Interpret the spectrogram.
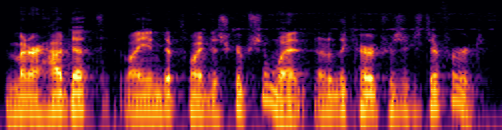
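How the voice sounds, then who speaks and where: A man hosting a gaming video, reading a visual novel aloud with animated, blunt casual commentary. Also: mid-range voice, rapid-fire.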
